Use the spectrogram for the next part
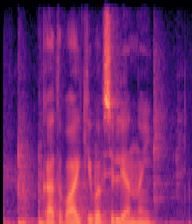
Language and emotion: Russian, neutral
